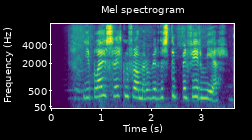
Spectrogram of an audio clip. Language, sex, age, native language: Icelandic, female, 12, Icelandic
